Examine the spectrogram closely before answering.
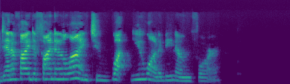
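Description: A middle-aged woman speaks with animation, close to a microphone.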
